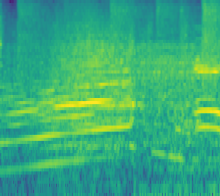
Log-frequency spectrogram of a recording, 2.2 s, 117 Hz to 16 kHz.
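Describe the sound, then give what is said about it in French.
A Lamborghini sports car engine roars loud, its pitch climbing steadily as it accelerates on a highway closed for the occasion in Abu Dhabi, through speeds of 225, 240, 255 and 270, briefly dropping at a gear change before rising again. “faites donc un tour avec Richard Hammond de l'émission britannique Top Gear alors qu'il s'élance sur une autoroute fermée pour l'occasion à Abu Dhabi”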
